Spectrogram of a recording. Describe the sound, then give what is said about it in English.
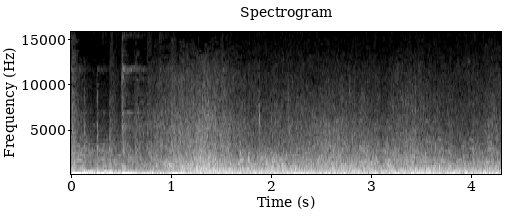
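A fishing boat's low engine rumble churns briefly at the start, then a steady wash of ocean waves and wind fills the rest, with no voices. “so I'm going to do the fishing boat thing.”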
